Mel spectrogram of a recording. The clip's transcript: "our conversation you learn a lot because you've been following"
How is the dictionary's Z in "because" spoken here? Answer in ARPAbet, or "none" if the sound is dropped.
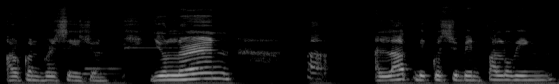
S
